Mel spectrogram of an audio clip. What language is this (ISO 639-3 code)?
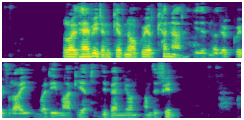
cym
